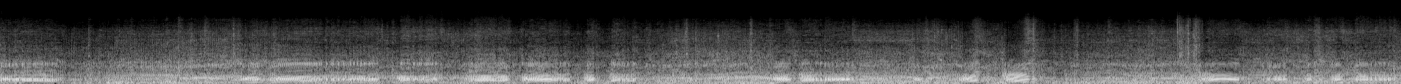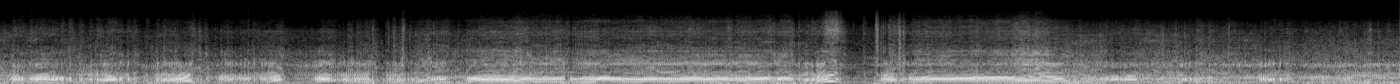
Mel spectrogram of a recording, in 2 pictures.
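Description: Beta RR 200 two-stroke enduro motorcycle engine, heard on board, revving up and down constantly as the throttle is worked over rough ground. The engine briefly drops off about three-quarters of the way through, and a few sharp knocks are heard.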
